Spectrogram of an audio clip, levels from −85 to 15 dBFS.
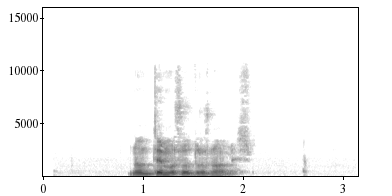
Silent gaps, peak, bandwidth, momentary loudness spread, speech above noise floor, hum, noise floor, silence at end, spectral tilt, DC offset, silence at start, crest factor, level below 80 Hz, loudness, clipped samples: none; -6 dBFS; 10.5 kHz; 12 LU; 50 dB; none; -74 dBFS; 1.1 s; -6.5 dB/octave; under 0.1%; 0.85 s; 22 dB; -70 dBFS; -24 LUFS; under 0.1%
